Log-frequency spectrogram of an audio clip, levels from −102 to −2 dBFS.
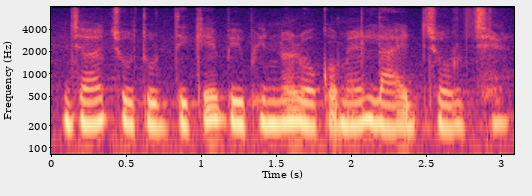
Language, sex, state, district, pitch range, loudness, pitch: Bengali, female, Tripura, West Tripura, 205-220 Hz, -14 LUFS, 215 Hz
